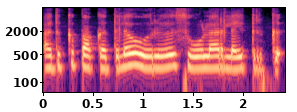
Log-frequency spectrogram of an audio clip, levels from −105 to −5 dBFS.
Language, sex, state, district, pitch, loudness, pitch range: Tamil, female, Tamil Nadu, Nilgiris, 230 Hz, -16 LUFS, 230-255 Hz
